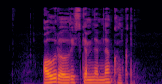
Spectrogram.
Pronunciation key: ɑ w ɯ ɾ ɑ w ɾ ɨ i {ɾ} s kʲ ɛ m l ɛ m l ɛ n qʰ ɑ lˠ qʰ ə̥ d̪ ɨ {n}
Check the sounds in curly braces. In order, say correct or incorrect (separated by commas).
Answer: incorrect, incorrect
